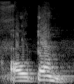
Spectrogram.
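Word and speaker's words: autumn: N silent हो जाएगा। एन को नहीं पढ़ना है जी बल्कि पढ़ना है ऑटम।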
